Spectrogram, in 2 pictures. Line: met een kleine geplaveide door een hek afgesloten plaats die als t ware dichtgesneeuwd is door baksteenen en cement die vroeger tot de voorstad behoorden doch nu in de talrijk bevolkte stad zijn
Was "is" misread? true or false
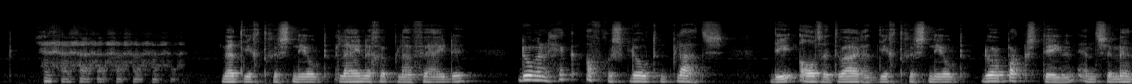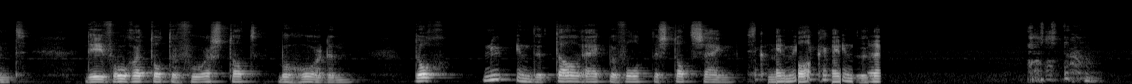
true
